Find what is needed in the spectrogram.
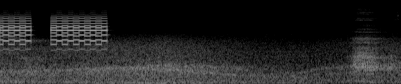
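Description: Mobile phone ringing: two short bursts of a high electronic trilling ringtone in the first second, then it stops.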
